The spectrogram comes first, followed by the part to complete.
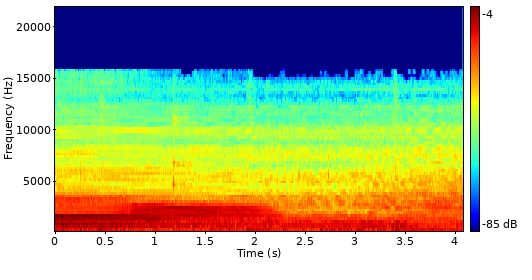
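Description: Arena goal horn sounding one long steady note right after a goal. Over it, the play-by-play announcer's drawn-out goal call slides down in pitch and dies away about two seconds in.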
